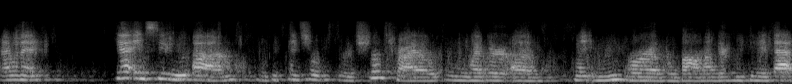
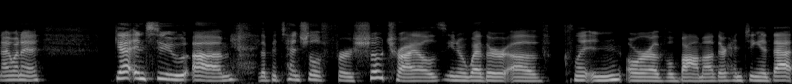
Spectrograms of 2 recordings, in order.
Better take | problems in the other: second | noise reduction (neural separator model SepFormer DNS4)

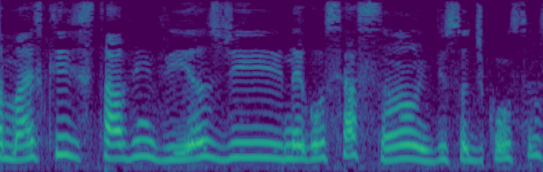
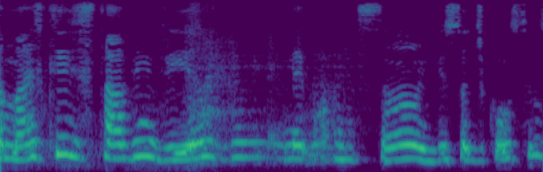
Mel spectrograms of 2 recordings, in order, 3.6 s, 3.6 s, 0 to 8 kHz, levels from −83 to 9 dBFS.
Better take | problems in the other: first | noise reduction (neural mask model DeepFilterNet 3)

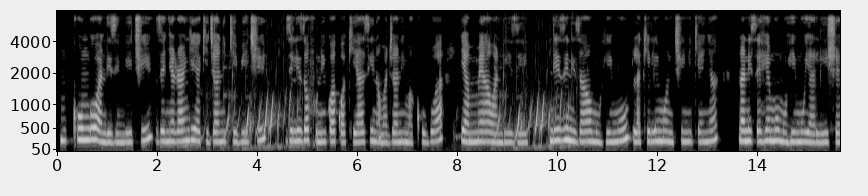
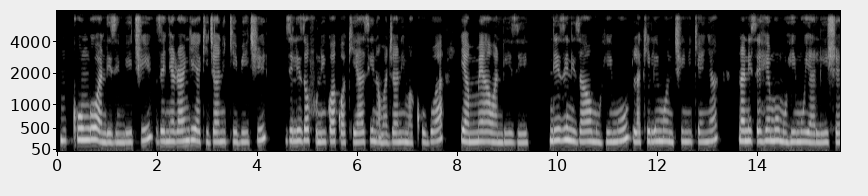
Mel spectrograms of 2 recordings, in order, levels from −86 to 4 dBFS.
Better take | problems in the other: second | background sound (Water / Liquid); 14 dB below the speech

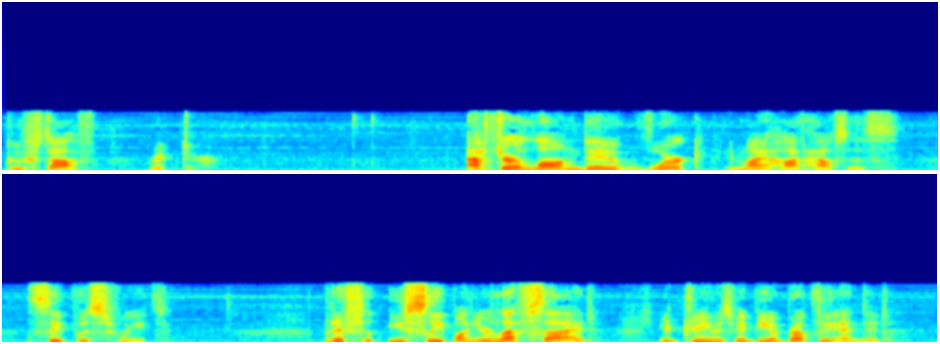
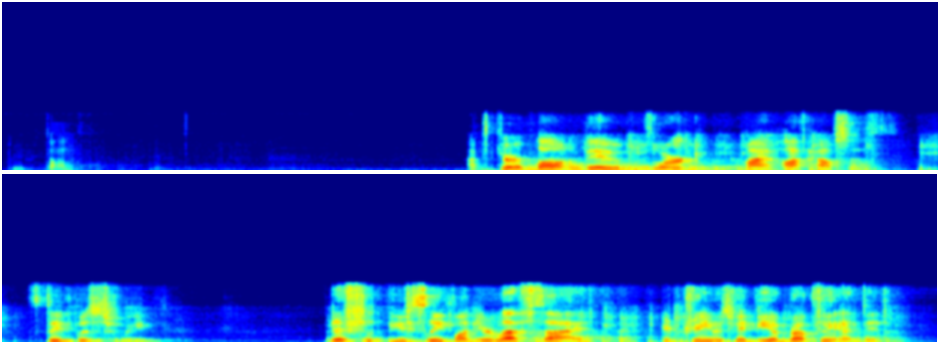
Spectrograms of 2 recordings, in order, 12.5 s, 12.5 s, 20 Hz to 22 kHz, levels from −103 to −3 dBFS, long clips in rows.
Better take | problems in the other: first | noise reduction (neural mask model DeepFilterNet 3)

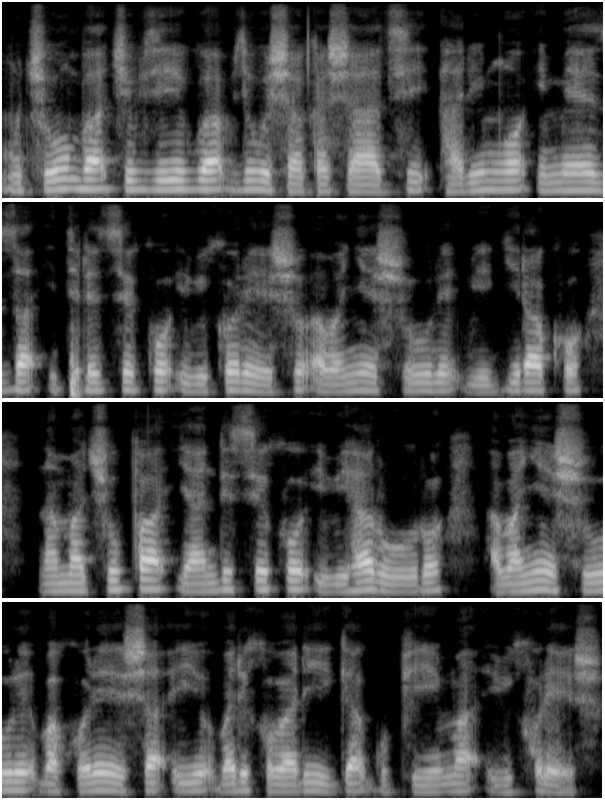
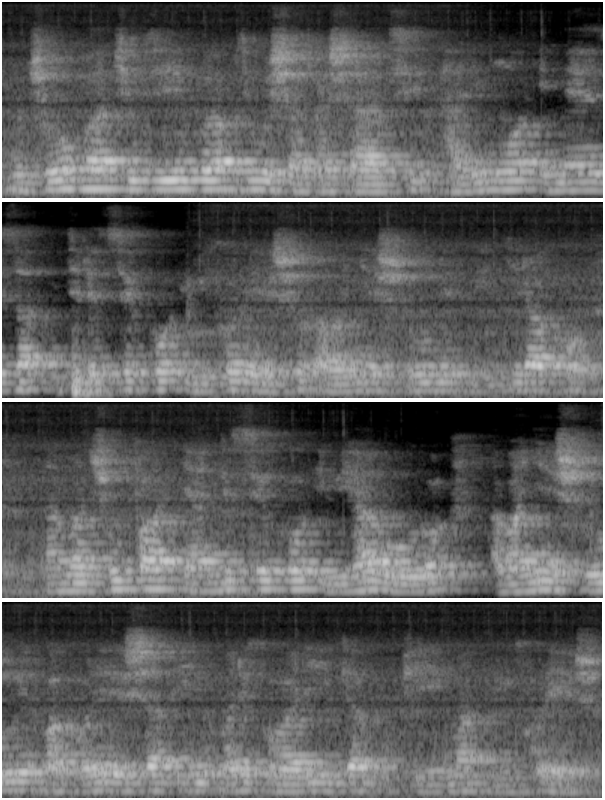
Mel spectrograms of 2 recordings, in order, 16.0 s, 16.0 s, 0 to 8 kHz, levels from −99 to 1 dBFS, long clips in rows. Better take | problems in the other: first | background sound (Drill / Mechanisms); 18 dB below the speech // room echo; dies away in 0.9 s

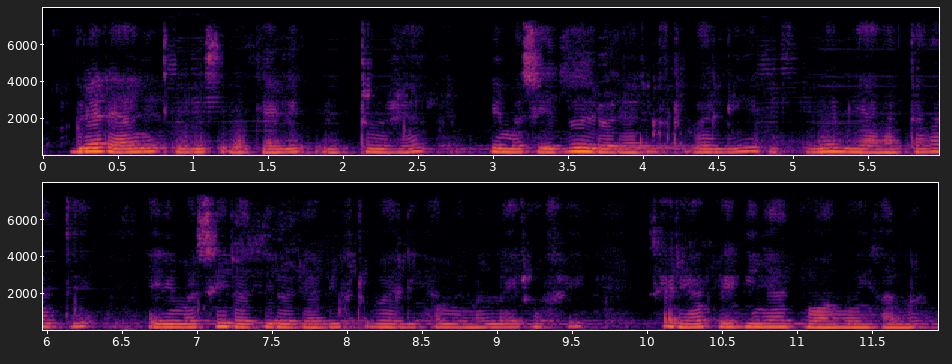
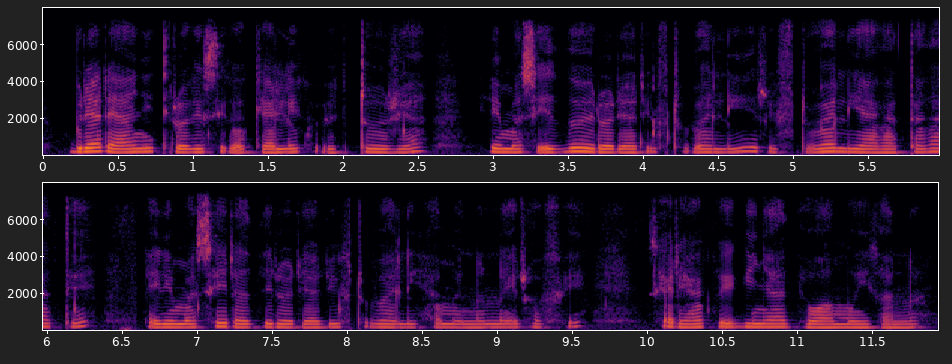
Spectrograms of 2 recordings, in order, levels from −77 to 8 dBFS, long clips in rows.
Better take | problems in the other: second | noise reduction (neural separator model SepFormer DNS4)

